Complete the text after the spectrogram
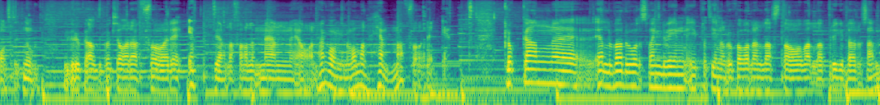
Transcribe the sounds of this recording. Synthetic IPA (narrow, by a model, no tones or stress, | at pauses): ɔnst̪ɪt̪nṵːɡ | vɪ̰bɾʉ̟ːka̰ɾʔald̪ɾɪɡvɑkʰlɑːɾafœːɾəʔɛt̪ːɪalːafa̰lːmɛnjɑ̰ːd̪ɛ̰nɦæːɾɡɔŋːənd̪ɔvaɾmanhɛmːafœ̰ːɾə̰ʔɛt̪ː | kʰlɔkːan | ɛlvad̪ɔsvɛŋd̪əvɪɪnːɪ̰pʰlat̪ʰiːnalʊkʰɑːlənlɑst̪aɑːvalːapʰɾyːlaɾɔ̰sɛn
